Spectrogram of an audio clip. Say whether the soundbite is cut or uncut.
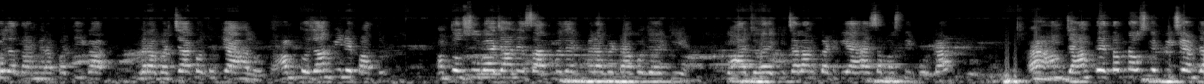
uncut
